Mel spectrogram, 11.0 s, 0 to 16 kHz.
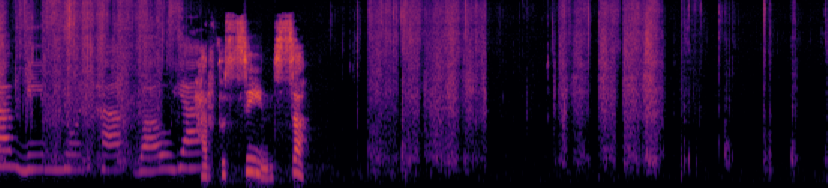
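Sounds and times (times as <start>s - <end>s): hands sweeping sand: 0.0s - 2.7s, 4.9s - 6.6s, 7.4s - 8.9s.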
